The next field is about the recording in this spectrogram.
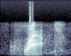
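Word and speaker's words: QAP: radiochemistry quality assistance program that's pronounced quap which sounds like Elmer fud uh using a mild profanity um quap uh it is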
